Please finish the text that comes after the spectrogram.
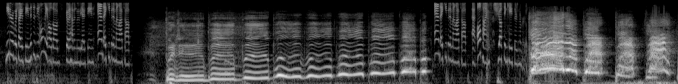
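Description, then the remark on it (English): A voice imitates Bill Clinton playing a saxophone, sliding through a wavering, nasal melody of held notes that climb in pitch, then breaking into a louder, strained squeal near the end. “He takes out his sax, and he's like...”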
